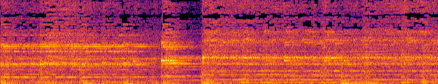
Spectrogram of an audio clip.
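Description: A drum and lyre corps playing: metal-bar mallet instruments ringing out a melody over a steady beat of marching bass drums.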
